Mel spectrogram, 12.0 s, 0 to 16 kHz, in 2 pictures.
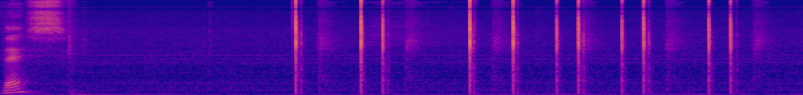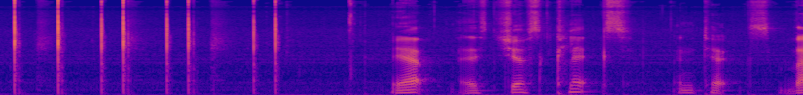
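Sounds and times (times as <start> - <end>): sharp dry trigger clicks: 2.2 - 5.6, 6.2 - 8.2.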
